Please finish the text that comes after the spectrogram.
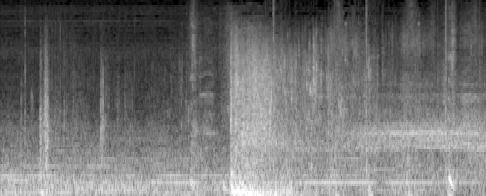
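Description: An explosion in the zombie game Dying Light bursts loudly midway as a single heavy boom with a rumbling tail over ongoing game ambience.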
